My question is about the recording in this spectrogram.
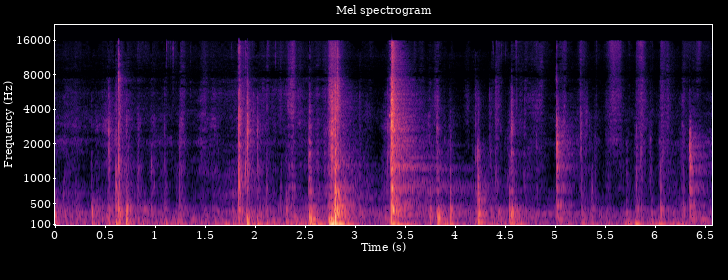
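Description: Plastic guard panel of an under-counter ice maker being pressed and snapped back into place by hand: a run of irregular plastic knocks and clicks, the loudest a little before and just after the three-second mark.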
